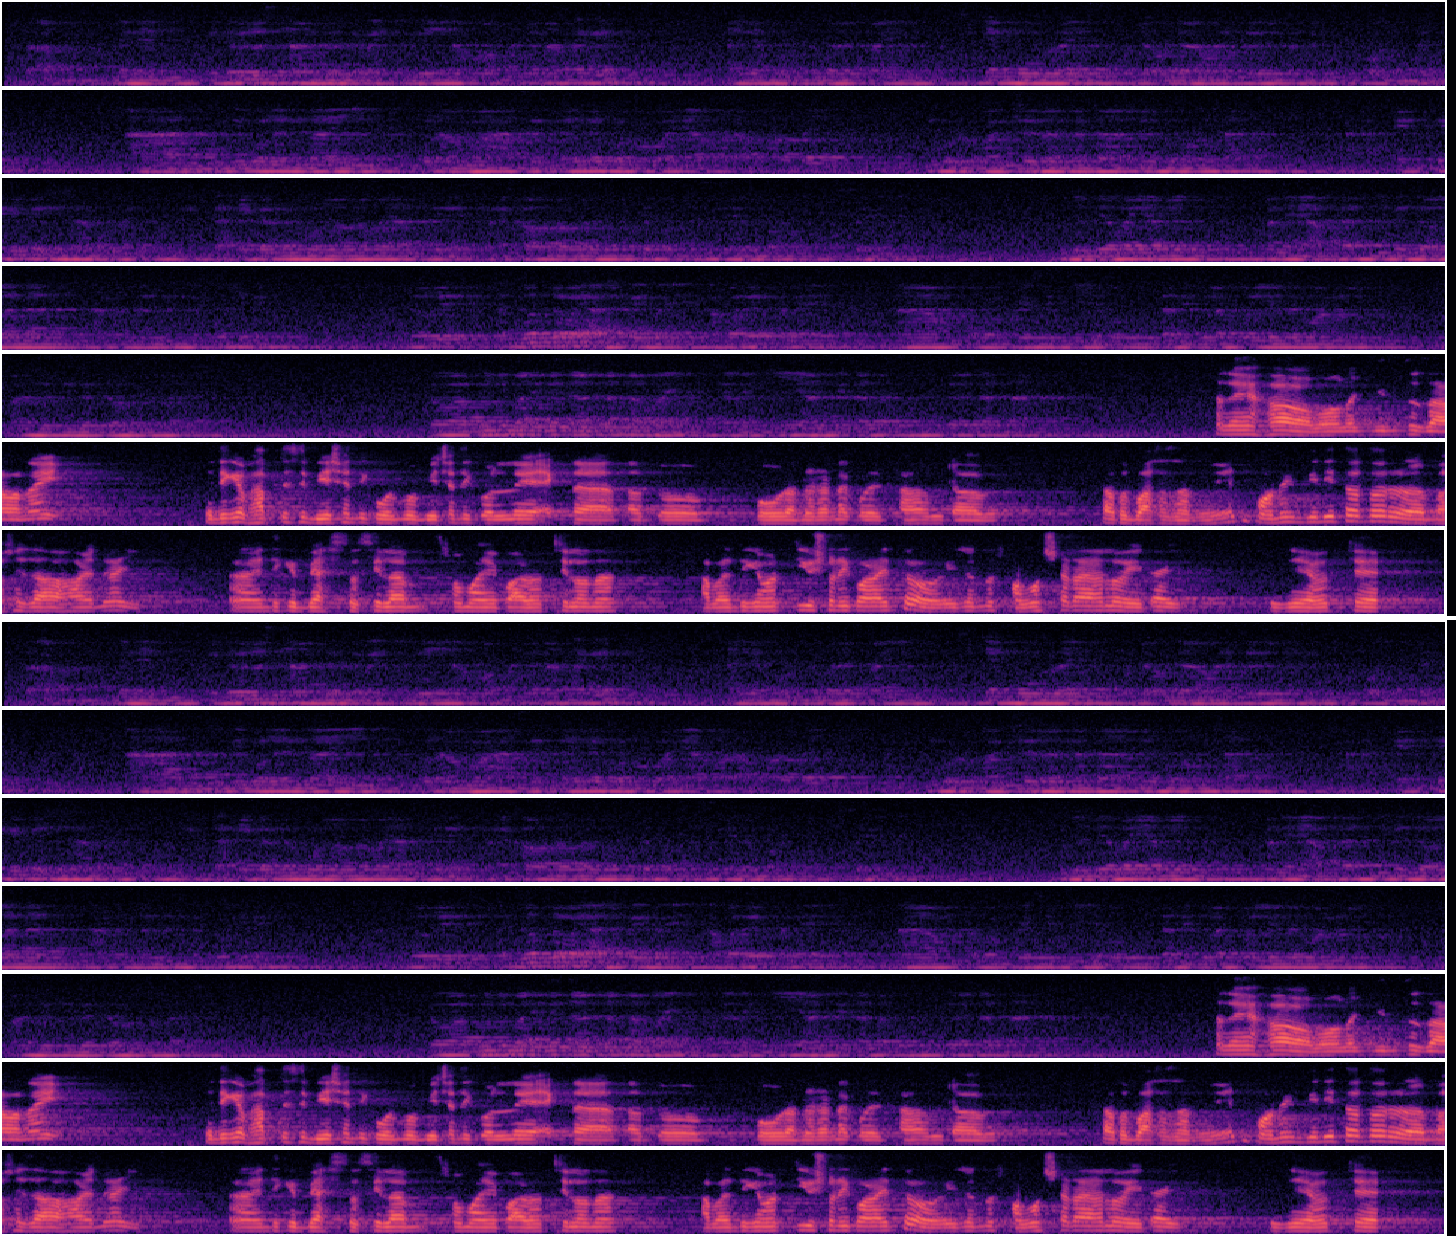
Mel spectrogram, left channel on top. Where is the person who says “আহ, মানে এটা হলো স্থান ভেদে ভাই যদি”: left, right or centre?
Right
